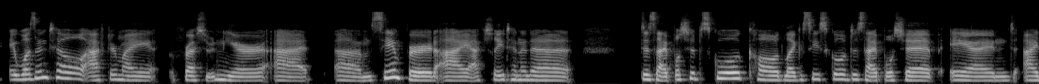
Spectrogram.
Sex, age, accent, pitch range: female, 10-29, American, 185-220 Hz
